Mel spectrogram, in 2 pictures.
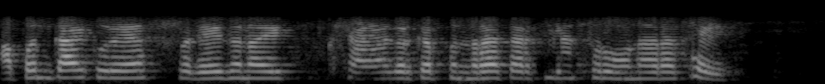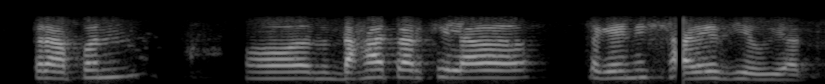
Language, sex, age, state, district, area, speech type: Marathi, female, 45-60, Maharashtra, Nanded, rural, conversation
